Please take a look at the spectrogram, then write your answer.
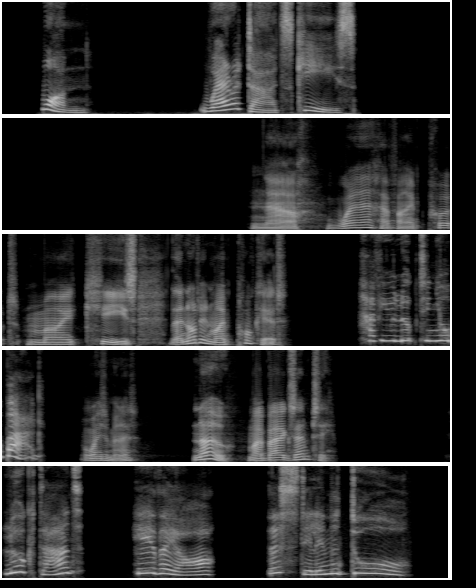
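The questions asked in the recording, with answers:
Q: Where are Dad's keys?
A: In the door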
